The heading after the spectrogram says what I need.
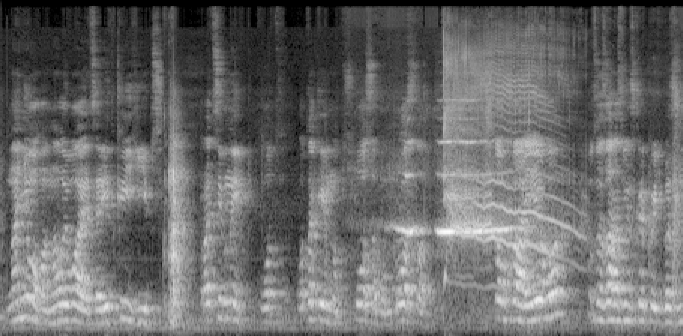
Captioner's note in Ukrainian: крик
